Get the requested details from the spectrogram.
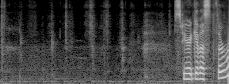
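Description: Playing cards riffle and slap softly as they are shuffled by hand.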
